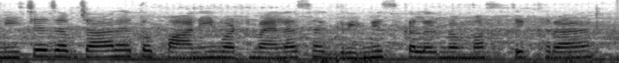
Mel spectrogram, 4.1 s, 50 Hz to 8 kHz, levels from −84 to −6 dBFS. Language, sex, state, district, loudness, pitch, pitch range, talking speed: Hindi, female, Chhattisgarh, Raipur, -12 LUFS, 230 Hz, 230-250 Hz, 230 wpm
